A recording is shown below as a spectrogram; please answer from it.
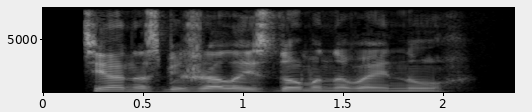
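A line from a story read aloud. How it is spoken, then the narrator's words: Sighing. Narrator (Russian): вздохнул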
